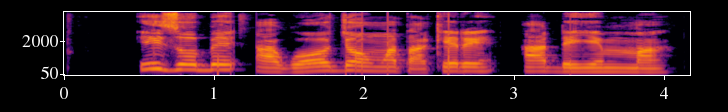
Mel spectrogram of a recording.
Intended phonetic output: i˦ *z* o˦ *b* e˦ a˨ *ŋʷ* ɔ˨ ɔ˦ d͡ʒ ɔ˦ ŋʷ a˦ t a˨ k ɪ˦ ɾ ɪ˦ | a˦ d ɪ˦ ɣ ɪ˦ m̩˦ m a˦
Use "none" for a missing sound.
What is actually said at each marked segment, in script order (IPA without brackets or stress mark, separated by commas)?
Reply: z, b, ɡʷ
